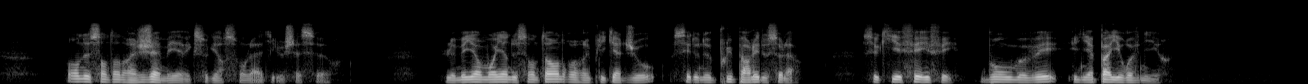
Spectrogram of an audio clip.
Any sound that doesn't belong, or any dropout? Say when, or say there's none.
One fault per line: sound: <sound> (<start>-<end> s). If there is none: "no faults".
no faults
